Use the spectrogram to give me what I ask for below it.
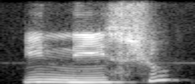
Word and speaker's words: início: Início tem acento, porque aqui eu já tenho, né, uma paroxítona que eu inicie, início, né? O ni, que é a sílaba mais forte, eu tenho uma paroxítona terminada em io.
